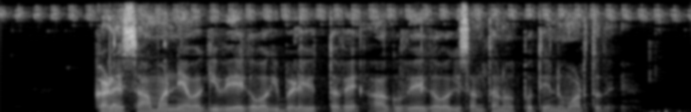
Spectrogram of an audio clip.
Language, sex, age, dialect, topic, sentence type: Kannada, male, 31-35, Mysore Kannada, agriculture, statement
